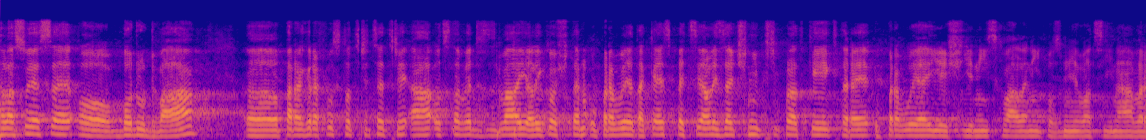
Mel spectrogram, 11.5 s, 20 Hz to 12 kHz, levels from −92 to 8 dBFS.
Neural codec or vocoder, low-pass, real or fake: codec, 16 kHz, 8 kbps, FreqCodec, smaller model; 7.2 kHz; fake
